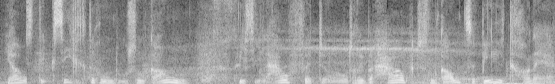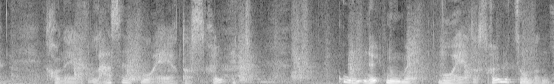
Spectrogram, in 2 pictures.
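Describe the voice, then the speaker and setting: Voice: medium pitch, very animated, normal speed, very noisy, lightly acted. A performer voicing a young character in a children's radio play, explaining things eagerly.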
